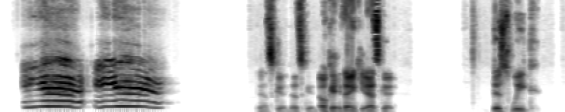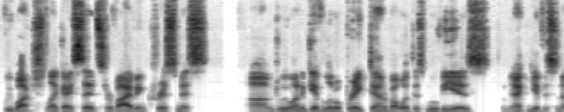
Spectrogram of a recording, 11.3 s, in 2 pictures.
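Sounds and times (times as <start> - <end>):
person imitating bird-of-paradise calls: 0.2 - 1.7
speech: 2.6 - 4.1, 4.9 - 11.2.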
